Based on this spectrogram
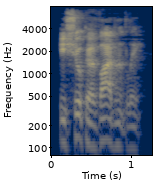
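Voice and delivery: ordinary delivery

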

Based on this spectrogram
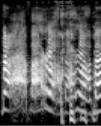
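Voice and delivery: high, loud nonsense yelling; hammed-up high-pitched blaring; mock shouting. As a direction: blare meaningless syllables as an imitation of shouting. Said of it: "just start shouting".

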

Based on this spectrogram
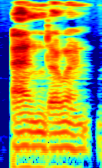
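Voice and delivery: usual speaking voice

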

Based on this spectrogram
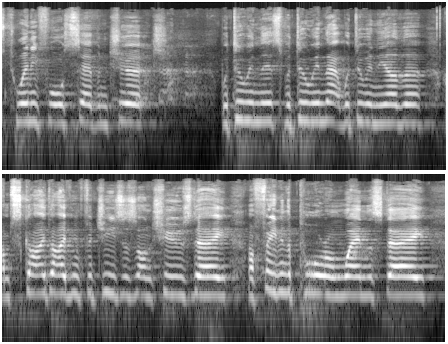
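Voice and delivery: high, breathlessly eager parody of church busyness; overexcited busy churchgoer. Acted. Churchgoer boasting of a twenty-four seven church, overexcited.

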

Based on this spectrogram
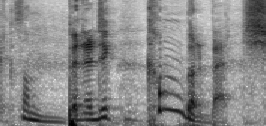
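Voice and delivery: mock-epic grand actor delivery; lightly hammed-up, portentous self-announcement; Benedict Cumberbatch. Actor explaining why he says it that way, mock epic. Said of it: "so epic".

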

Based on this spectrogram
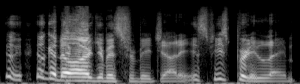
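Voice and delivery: ordinary delivery

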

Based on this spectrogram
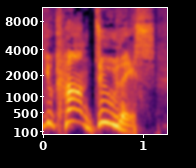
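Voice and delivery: high, pressing plea; urgent protest. A narrator's reading. Narrator urging Jamie to stop, high pleading. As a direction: insist he cannot do it.

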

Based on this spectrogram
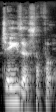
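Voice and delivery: ordinary talk, nothing marked

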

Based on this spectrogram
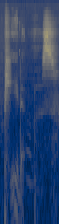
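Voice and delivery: sultry whispered refusal; breathy whisper. Pretend. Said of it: "a lot of fucking heavy on that".

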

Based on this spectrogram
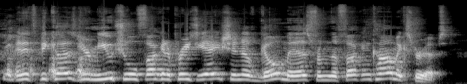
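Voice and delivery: high-pitched, half-laughing tirade; playful outrage building on one breath; exasperated rant. Real, not acted. Teasing rant over casting.

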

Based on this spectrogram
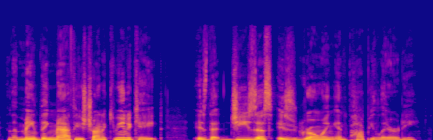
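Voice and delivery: ordinary talk, nothing marked

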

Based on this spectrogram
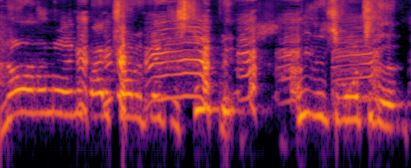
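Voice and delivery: high, fast, laughing through it; laughing reassurance. Retold or imitated. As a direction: reassure her while cracking up.

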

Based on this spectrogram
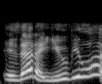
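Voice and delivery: oblivious diver. Retold or imitated. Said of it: "It's like".

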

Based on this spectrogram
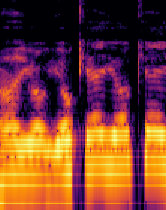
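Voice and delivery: high-pitched, fussing concern in a put-on mild voice; Clark. Podcaster as Clark checking on dazed woman, high fussing concern. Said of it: "gets into Clark mode".

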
